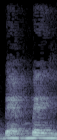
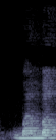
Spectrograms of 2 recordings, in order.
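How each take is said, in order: First: It is said with an English pronunciation. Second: It is said with an Indonesian pronunciation. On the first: The speaker calls it wrong. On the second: The speaker calls it right.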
